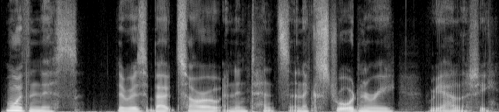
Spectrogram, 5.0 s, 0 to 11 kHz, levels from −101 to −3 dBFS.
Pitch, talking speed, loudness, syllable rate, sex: 115 Hz, 145 wpm, -22 LUFS, 5.5 syllables/s, male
